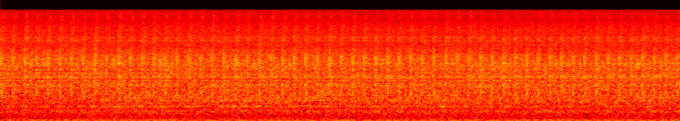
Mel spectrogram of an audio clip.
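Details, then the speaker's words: Lada Niva that had sat and would not start, run on a jump from another car's battery: loud, coarse idle with an uneven, lumpy beat of roughly eighty-odd per minute, clattering like a tractor; rough-running misfire, cause unknown. "हा हा हा... लाडा !! Tractor लगता है !! महान!"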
